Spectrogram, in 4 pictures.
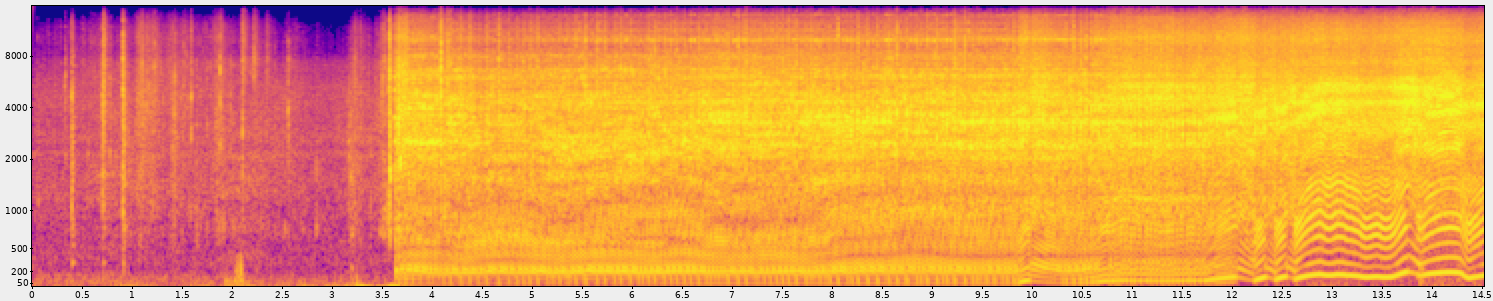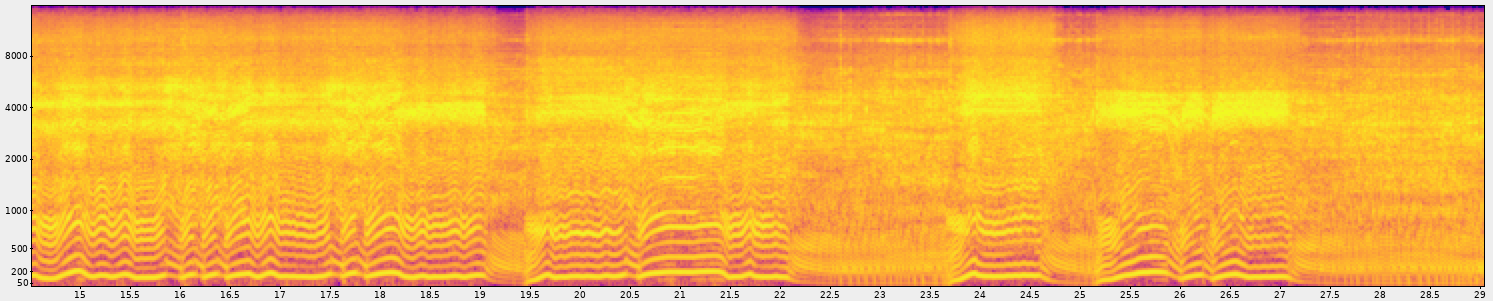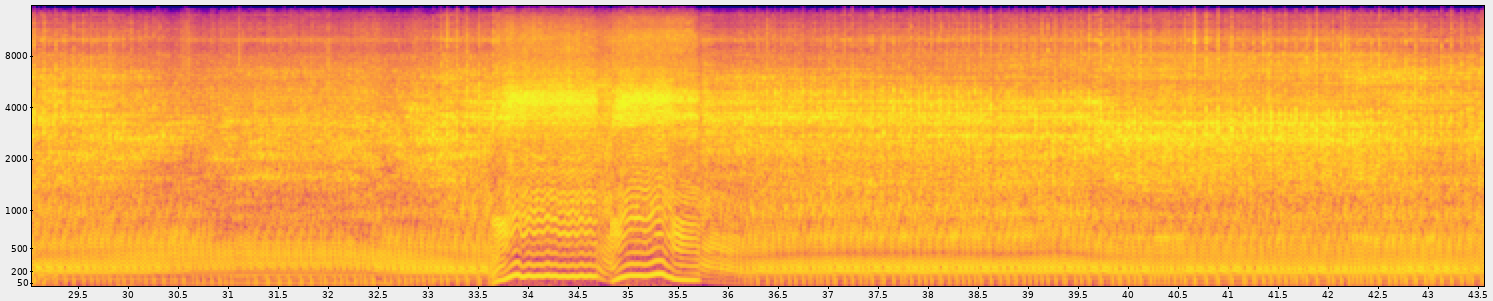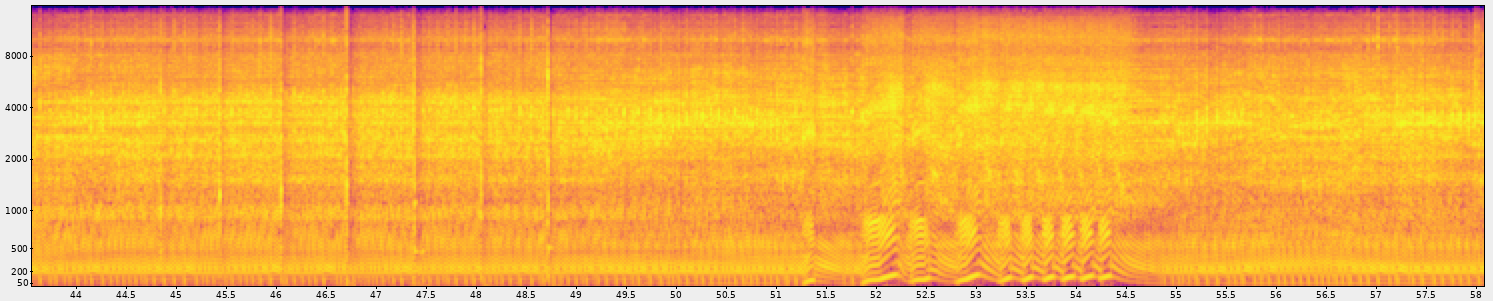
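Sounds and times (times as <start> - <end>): chainsaw cutting wood: 3.2 - 58.0.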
